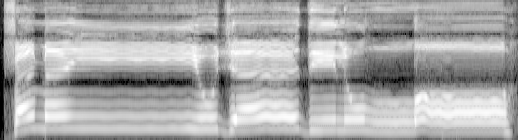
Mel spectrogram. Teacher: Masukkan bunyi nun ke dalam ya berserta dengung 2 harakat, iaitulah nun mati bertemu dengan ya idgham ma'al gunnah.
